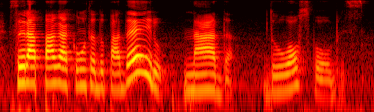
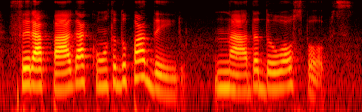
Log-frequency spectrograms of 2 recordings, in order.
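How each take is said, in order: First: 'Nada' stands alone, followed by a pause. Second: 'Nada dou aos pobres' runs together without a pause.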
